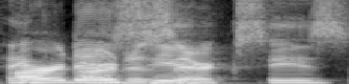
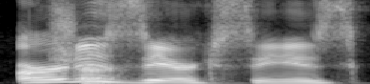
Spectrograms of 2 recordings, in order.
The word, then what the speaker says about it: Artaxerxes: how do you say Artaxerxes? – Artaxerxes is what we said. Arta. Yeah. Artaxerxes, king of Persia.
